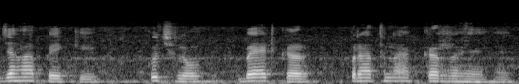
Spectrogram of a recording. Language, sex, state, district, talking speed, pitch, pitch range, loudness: Hindi, male, Uttar Pradesh, Lucknow, 115 wpm, 135 Hz, 125-160 Hz, -18 LUFS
